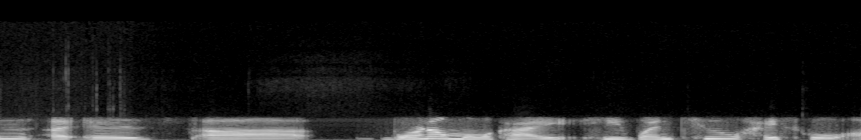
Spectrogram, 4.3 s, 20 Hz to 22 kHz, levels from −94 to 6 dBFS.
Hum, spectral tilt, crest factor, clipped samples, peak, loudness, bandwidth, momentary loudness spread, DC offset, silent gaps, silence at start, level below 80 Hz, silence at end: none; -7.5 dB/octave; 16 dB; under 0.1%; -2 dBFS; -18 LUFS; 3.8 kHz; 7 LU; under 0.1%; none; 0 s; -60 dBFS; 0 s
